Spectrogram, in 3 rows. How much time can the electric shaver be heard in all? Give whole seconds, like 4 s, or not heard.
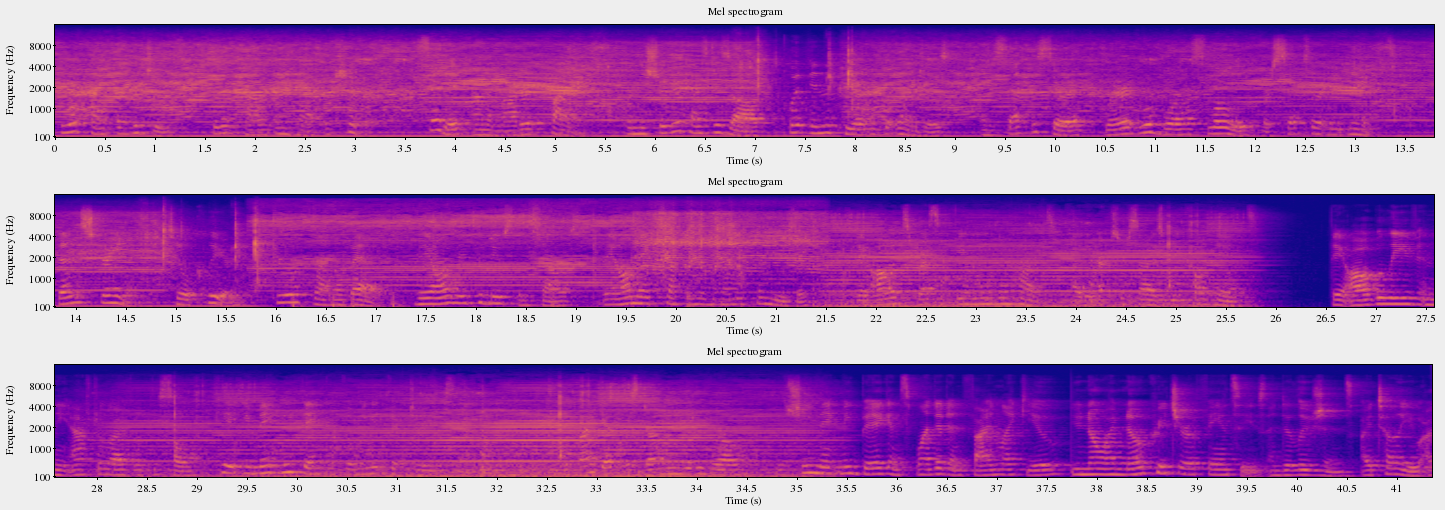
34 s.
